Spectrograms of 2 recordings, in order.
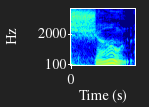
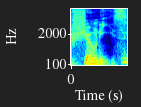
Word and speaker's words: Chão: That's how you say it, right? – Yeah. – I think it's Shone.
